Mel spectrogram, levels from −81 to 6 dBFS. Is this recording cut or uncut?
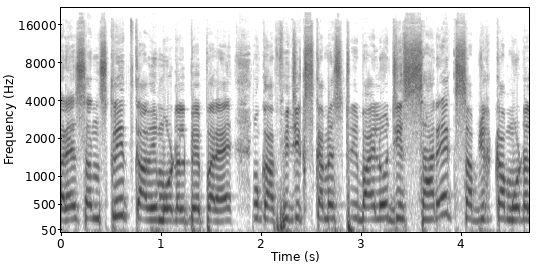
cut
